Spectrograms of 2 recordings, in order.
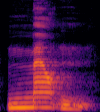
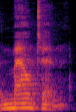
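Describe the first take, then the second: First: The middle T is a glottal stop. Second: The middle T is fully pronounced. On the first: "we don't really pronounce that T in the middle" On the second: "instead of"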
